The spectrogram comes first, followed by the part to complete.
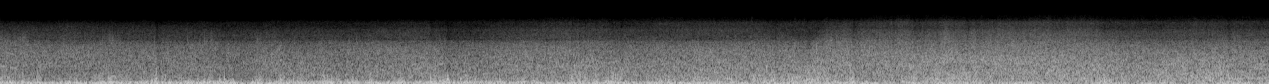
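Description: Fast river water rushing around an inflatable raft, with wind buffeting the microphone: a loud, steady rush with a deep rumble that turns hissier about eight seconds in.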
